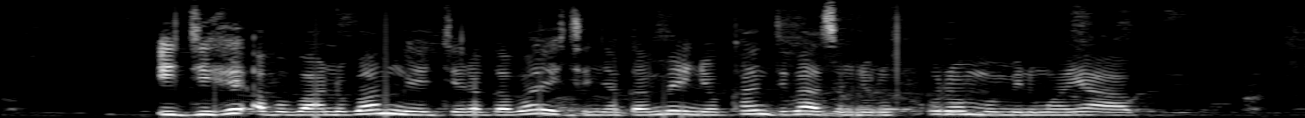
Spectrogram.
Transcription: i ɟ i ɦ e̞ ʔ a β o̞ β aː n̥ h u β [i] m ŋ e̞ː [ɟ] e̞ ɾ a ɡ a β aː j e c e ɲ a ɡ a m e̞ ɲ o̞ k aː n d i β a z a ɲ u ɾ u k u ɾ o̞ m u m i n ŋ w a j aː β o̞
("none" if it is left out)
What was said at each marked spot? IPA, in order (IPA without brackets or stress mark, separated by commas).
a, ɟ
